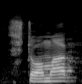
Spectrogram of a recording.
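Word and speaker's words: stomach: স্টমাক এর last যেই সিএইচ এর উচ্চারণটা সেটা হলো ক এর মতো, তাই এটা হচ্ছে স্টোমাক্স।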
